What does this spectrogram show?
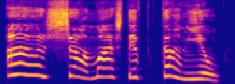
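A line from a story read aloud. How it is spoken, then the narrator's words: Delighted shout. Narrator (Romanian): strigă plin de încântare Ciprian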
